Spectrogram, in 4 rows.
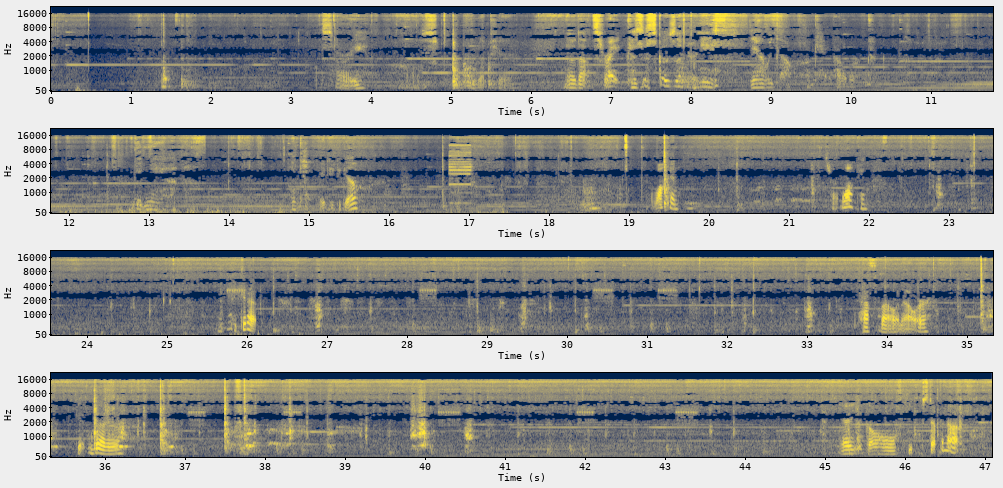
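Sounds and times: treadmill motor humming: 13.7s - 47.0s
dog walking on treadmill belt: 24.2s - 47.0s.

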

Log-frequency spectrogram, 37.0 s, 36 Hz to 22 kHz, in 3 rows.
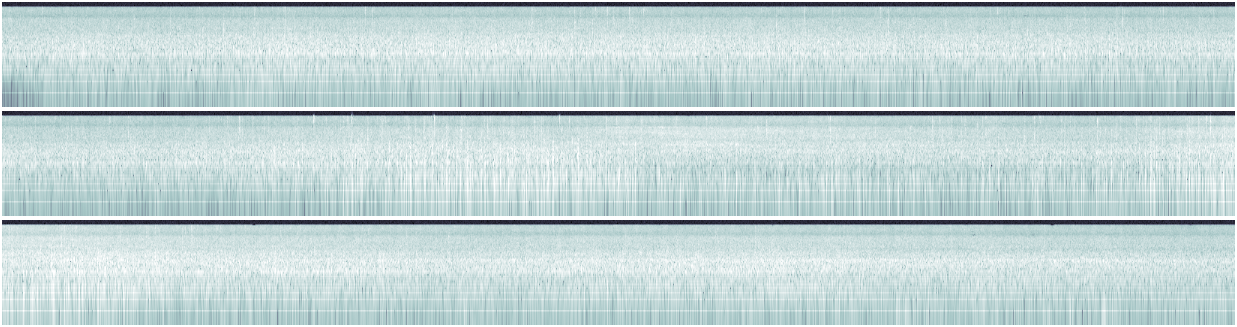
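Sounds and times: heavy rain on pavement: 0.0s - 36.9s.

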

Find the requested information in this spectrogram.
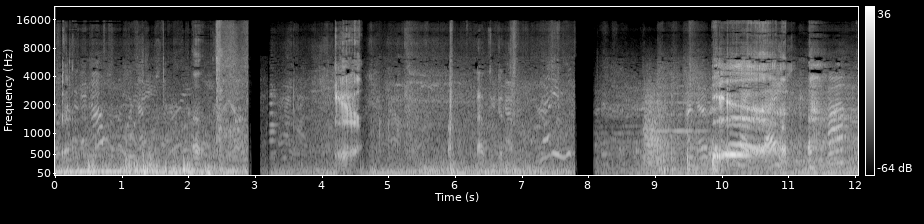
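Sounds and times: woman burping: 9.8s - 11.6s.

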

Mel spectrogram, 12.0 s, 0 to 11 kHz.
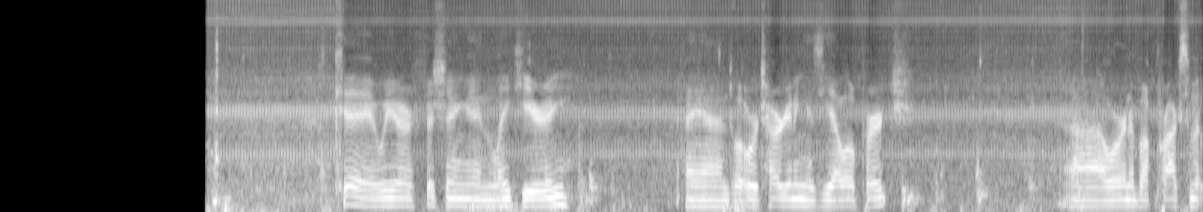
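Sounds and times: faint steady hum: 2.1s - 12.0s
outdoor background noise on boat: 2.1s - 12.0s.

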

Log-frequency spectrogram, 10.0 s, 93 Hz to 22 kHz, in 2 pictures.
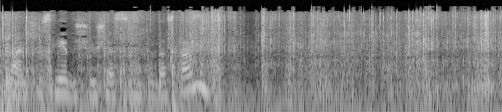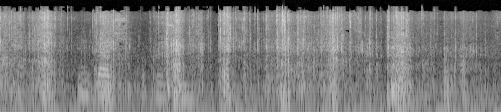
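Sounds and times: low outdoor rumble: 0.0s - 10.0s
shopping bag rustling: 0.0s - 10.0s.

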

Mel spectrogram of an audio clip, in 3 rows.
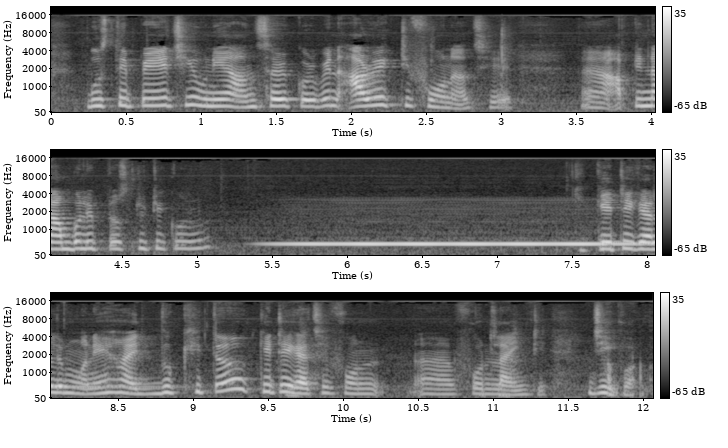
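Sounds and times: steady telephone line tone: 5.3s - 8.3s.

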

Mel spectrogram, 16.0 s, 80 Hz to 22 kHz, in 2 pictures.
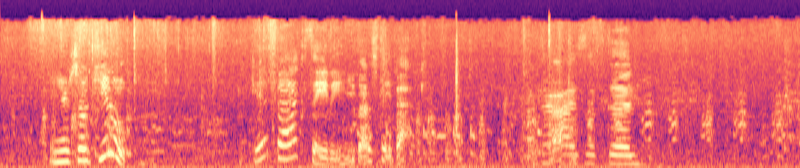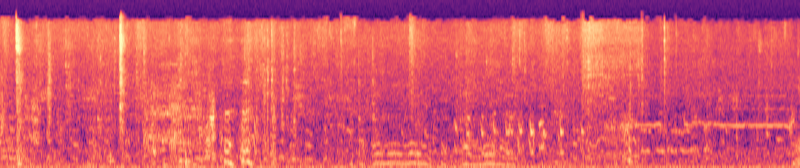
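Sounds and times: hens clucking: 0.0s - 16.0s.

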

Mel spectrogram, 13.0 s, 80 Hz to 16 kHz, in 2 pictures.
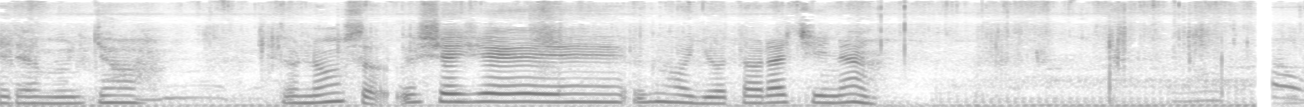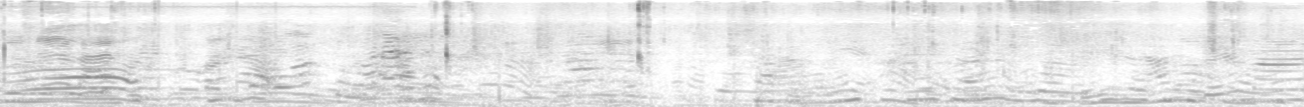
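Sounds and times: adults and children talking: 0.0s - 13.0s.

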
